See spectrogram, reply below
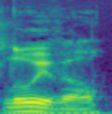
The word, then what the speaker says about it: Louisville: You got in the first one, you got South Carolina against Louisville. Pronounce it like you got your mouth full of food.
